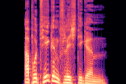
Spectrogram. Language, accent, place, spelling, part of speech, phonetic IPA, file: German, Germany, Berlin, apothekenpflichtigem, adjective, [apoˈteːkn̩ˌp͡flɪçtɪɡəm], De-apothekenpflichtigem.ogg
- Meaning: strong dative masculine/neuter singular of apothekenpflichtig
